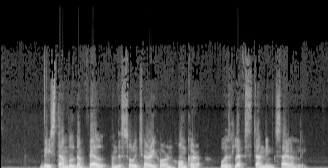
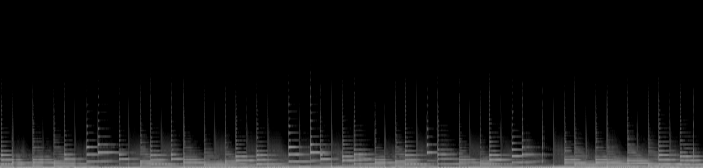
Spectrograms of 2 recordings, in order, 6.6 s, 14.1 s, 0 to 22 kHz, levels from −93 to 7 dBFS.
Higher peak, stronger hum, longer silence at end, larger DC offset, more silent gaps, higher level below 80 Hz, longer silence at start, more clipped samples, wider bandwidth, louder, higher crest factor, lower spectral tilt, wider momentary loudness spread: first, 0 dBFS vs -20 dBFS; neither; first, 0.45 s vs 0 s; neither; neither; about the same, -36 dBFS vs -40 dBFS; about the same, 0.05 s vs 0 s; neither; first, 16 kHz vs 7.4 kHz; first, -11 LUFS vs -34 LUFS; about the same, 12 dB vs 12 dB; second, -5.5 dB/octave vs -8.5 dB/octave; first, 7 LU vs 2 LU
